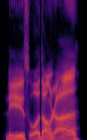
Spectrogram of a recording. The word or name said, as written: 理所当然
